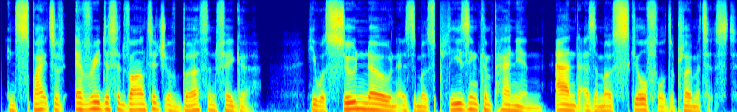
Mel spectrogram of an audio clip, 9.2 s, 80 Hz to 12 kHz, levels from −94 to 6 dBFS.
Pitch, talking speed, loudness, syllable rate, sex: 120 Hz, 155 wpm, -21 LUFS, 4.9 syllables/s, male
